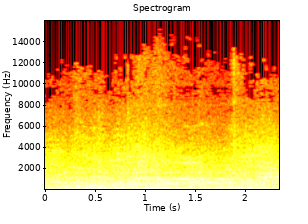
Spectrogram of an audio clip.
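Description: Indistinct voices and chatter of bumper car riders over a steady low hum.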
